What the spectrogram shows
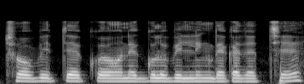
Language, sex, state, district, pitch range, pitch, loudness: Bengali, male, Tripura, Dhalai, 145-150 Hz, 145 Hz, -14 LUFS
